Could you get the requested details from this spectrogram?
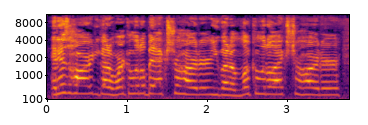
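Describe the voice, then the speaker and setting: Young female vlogger, high voice, candid rambling chat, background noise. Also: flat delivery, rapid-fire, fairly bright tone. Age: young adult. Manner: candid, rambling, mild swearing. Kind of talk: casual chatty life-update vlog.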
